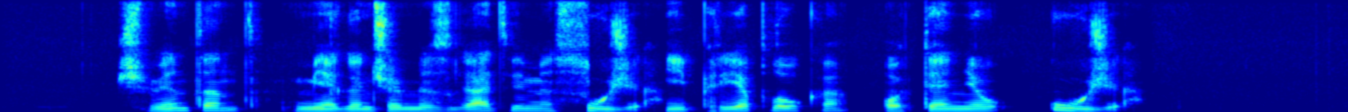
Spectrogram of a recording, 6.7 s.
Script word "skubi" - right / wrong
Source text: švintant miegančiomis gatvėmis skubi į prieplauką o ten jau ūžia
wrong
